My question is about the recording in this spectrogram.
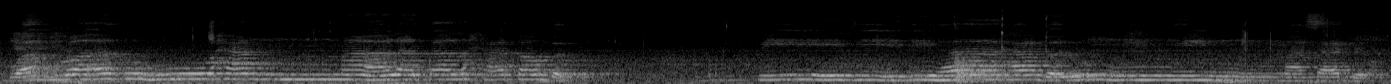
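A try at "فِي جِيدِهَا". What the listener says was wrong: Fiji-nya kepanjangan. Fijidiha.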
